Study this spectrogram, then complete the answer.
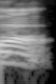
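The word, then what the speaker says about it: ز: জা, এটাকে আমরা বা অনেকে ঝা বলেন, জা, ঠিক আছে? জা অথবা জা। ঝা বললে এটাও সমস্যা নাই, কিন্তু জা এটাই বেশি আমার কাছে ভালো মনে হয়।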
